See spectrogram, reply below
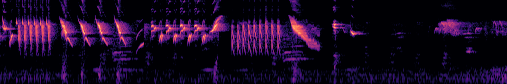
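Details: European goldfinch delivering buzzy trills and quick chirping phrases for about three seconds, then a few scattered notes, a pause and a soft nasal call.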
